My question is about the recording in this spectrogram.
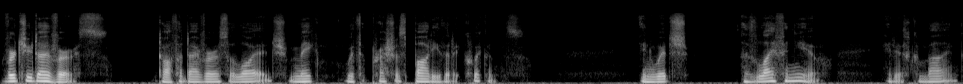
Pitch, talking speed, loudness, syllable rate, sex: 130 Hz, 145 wpm, -21 LUFS, 5.0 syllables/s, male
